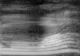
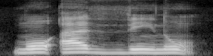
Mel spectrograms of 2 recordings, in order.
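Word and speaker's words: مُؤَذِّنٌ: Не муа. Многие делают ошибку, читают муа. Нет, это ошибка. Уа не читается, хамза читается. Муаддину.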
